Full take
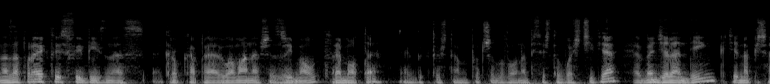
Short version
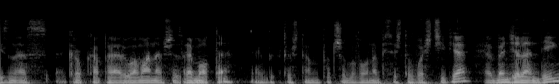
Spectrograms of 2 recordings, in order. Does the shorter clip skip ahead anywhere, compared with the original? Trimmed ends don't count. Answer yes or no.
yes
